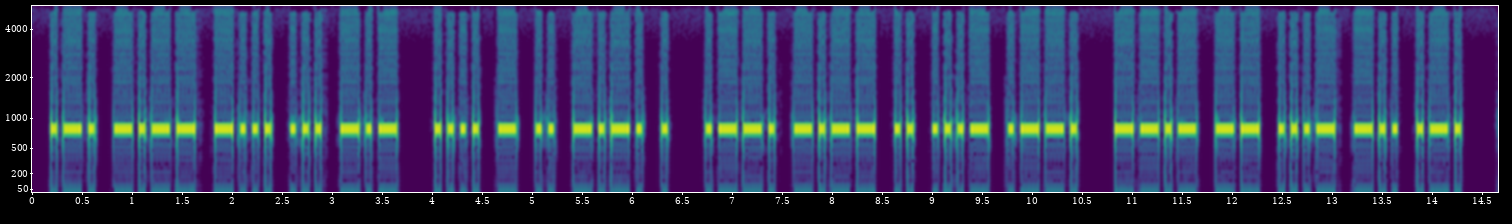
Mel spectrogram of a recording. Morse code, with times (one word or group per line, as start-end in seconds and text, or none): 0.2-3.6 RYBSK
4.0-6.4 HTICE
6.7-10.4 PYIVP
10.8-14.3 QMVDR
